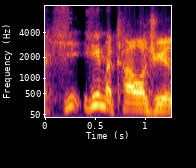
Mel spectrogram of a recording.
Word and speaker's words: hematology: He uses a term here called hermatological. What does that mean? What does that mean? – Yeah, hematology is just blood. – Thank you for pronouncing it correctly for me.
